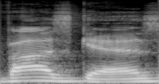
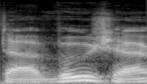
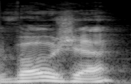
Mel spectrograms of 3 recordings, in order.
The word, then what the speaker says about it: Vosges: Alright, so we can see there what looks like Vosges, although it's pronounced Vosges or Vosges.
